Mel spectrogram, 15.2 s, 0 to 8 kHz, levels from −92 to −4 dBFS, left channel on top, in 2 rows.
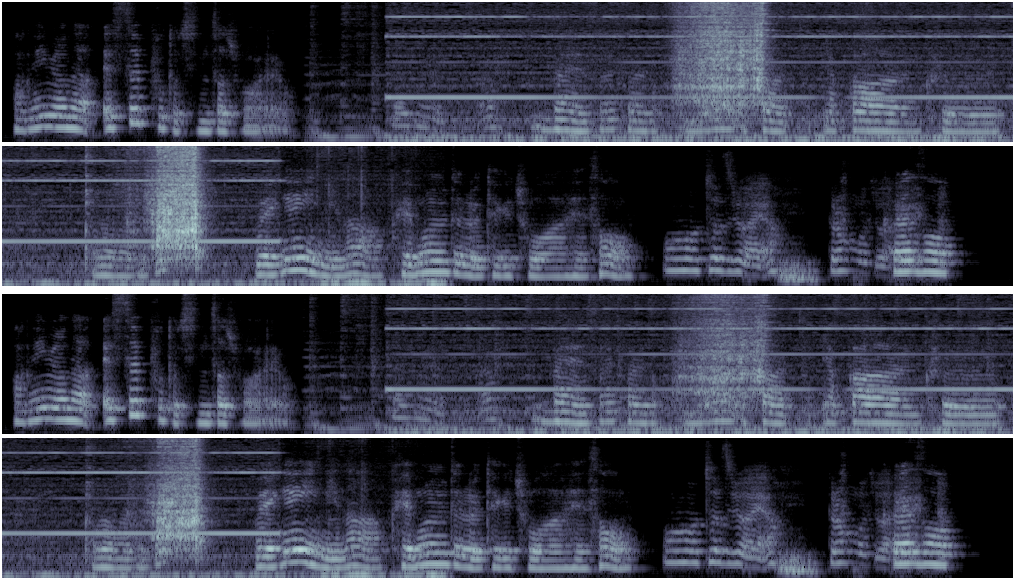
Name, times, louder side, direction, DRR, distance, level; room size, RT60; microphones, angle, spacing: voice 1, 0.1-2.2 4.0-7.8 8.3-8.9 9.5-12.3 14.3-14.7, right 2 dB, 70° right, 1.5 m, -39 dB
sound 1, 2.3-7.5, left 1 dB, 85° right, 1.6 m, -54 dB
sound 2, 2.9-9.7, left 1 dB, 10° left, 0.5 m, -40 dB
voice 2, 2.9-3.8 12.5-14.7, equal, 35° right, 0.6 m, -46 dB
sound 3, 4.7-4.8 5.0-5.8 6.2-6.3 6.5-6.6 7.0-7.1 7.5-7.6 8.2-9.2 9.5-10.9, left 5 dB, 55° left, 0.7 m, -32 dB
5.1 x 2.3 x 2.4 m
head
